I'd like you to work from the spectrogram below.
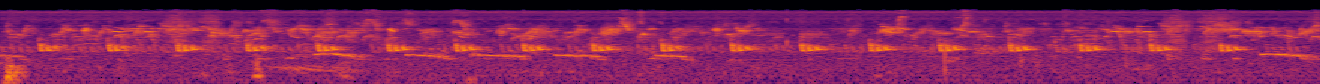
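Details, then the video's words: Birds singing in nature: one bird repeats a short buzzy trilled phrase very regularly, roughly every two-thirds of a second, over a steady background of scattered high chirps and twitters. "Natural Birds Chirping"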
